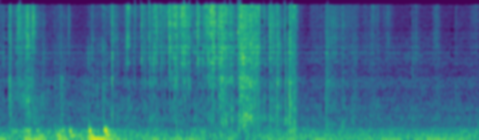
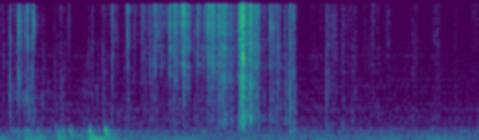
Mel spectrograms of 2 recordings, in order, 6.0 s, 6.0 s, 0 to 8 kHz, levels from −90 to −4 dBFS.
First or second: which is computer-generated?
first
